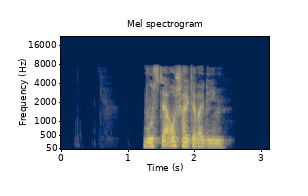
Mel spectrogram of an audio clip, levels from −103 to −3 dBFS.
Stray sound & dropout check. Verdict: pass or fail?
pass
